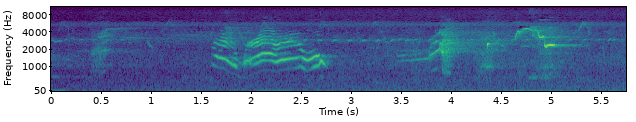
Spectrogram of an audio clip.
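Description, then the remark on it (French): A palm cockatoo (black cockatoo) calls twice, first a warbling, wavering whistle and then a rougher, rising squawk, clear against a quiet background with no talking. “Et justement, notre deuxième oiseau en est probablement l'exemple le plus surprenant, parce que le cacatoès noir, pour sa part, a appris à se servir d'instruments.”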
